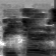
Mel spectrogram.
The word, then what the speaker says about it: Pieter: You can send me an email, Peter. It's P-I-E-T-E-R. It's like Peter in English, but then with the I before the E. That's how we pronounce it in Dutch.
